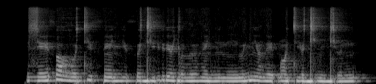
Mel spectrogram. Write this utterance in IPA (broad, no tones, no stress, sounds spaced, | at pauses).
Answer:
z e θ ɔ ɣ ʊ tʲ ʊ θ ẽ nʲ ɯ θ ɯ dʲ ʊ rʲ ɔ j ʊ ð ɯ ð ẽ nʲ ɔ̃ n ŋ ɯ nʲ ɔ̃ ð e ɓ ɔ̃ tʲ ɔ dʲ e n dʲ ʊ n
